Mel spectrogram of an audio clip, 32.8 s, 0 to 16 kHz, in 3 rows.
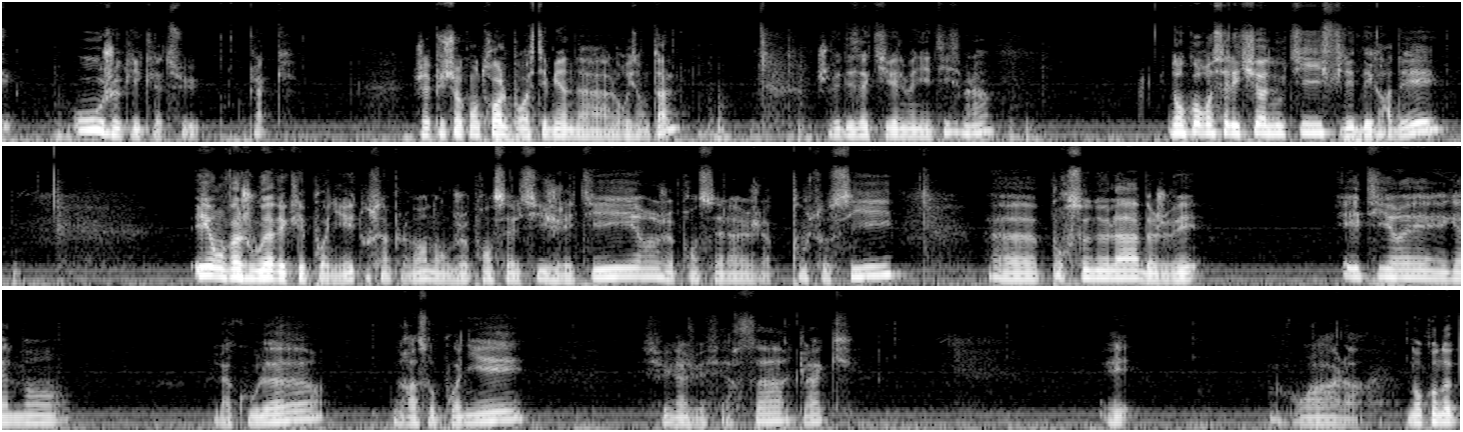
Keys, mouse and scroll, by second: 1.7 click, 2.3-5.3 drag, 7.1 click, 10.1 click, 13.4-15.5 drag, 16.1-17.6 drag, 18.8 click, 19.8-21.4 drag, 22.3-24.2 drag, 24.7 click, 26.3-27.8 drag, 28.6 click, 29.5-31.1 drag, 31.8 click.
